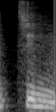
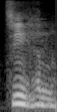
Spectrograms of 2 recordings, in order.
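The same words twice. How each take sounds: First: चिन्ह said chinn, long n, no h sound; wrong doubled n. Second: चिन्ह said chi-han, h before n; correct h before n. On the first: Teacher showing the exam mistake, चिन्ह said chinn. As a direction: drop the h and hold the n in चिन्ह. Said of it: "चिन्ह नहीं होता". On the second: Teacher giving the exam form, चिन्ह said chi-han. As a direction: sound the h ahead of the n in चिन्ह. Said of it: "चिन्ह होता है". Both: Shown as a demonstration.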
